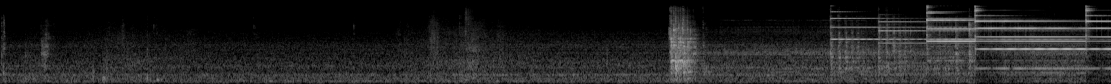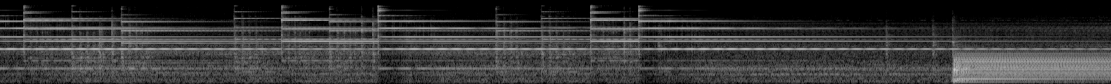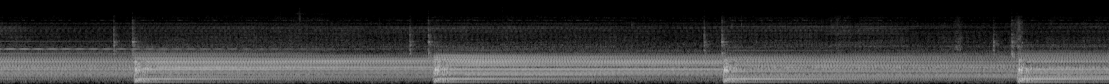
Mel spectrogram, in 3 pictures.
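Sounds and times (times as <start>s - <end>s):
English bracket clock chime: 8.0s - 33.3s.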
